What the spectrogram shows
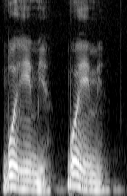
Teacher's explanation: a sílaba tônica é esse e que já tá até acentuado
